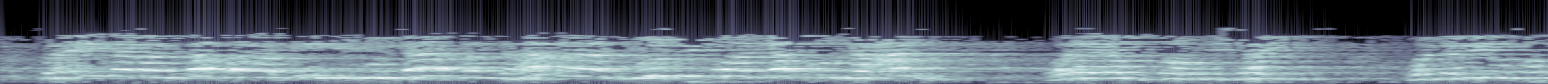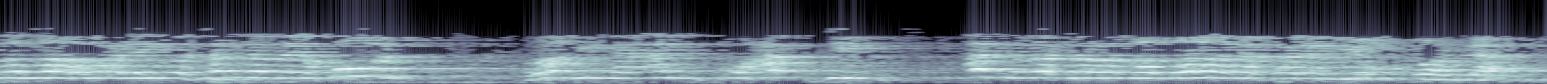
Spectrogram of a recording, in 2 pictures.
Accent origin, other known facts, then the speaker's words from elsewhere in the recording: Egypt; اللهم احفظ بلدنا مصر وسائر بلاد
